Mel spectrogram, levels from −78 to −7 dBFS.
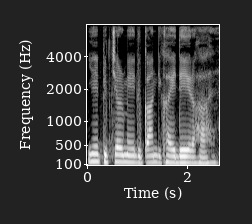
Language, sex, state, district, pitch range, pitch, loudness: Hindi, male, Arunachal Pradesh, Lower Dibang Valley, 130-145 Hz, 140 Hz, -14 LUFS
